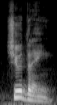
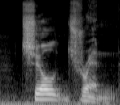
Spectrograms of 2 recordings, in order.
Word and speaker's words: children: E tem que pronunciar o N no final. Muita gente diz children, como se fosse estavam, né? Aqui esse M nosso é children. Para pronunciar o N corretamente, encosta a língua lá no céu da boca e pressiona. Children.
